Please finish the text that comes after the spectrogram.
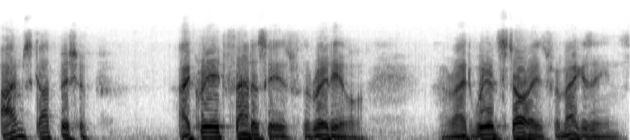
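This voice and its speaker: Earnest, brooding fantasy writer: deep, deliberate delivery, vintage radio drama, slightly muffled sound. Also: male voice, husky. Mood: solemn, confiding. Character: earnest, troubled male fantasy writer searching for truth. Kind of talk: 1940s radio drama acting and narration.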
